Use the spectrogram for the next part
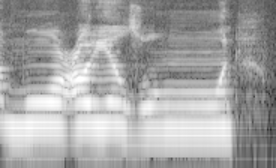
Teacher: मुअरिज़ून, आइन की सिफ़ात को सही से वाज़े करिएगा। आइन वसतुल हलक से अदा होगा। आइन और हमज़ा में फ़र्क करिएगा, इसको मूरिज़ून नहीं कह दीजिएगा। · ज़ुआद हुर्फ़ मुस्तआलिया है, मोटा करके पढ़ा जाएगा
